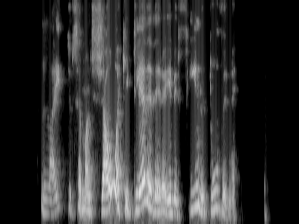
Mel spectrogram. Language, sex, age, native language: Icelandic, female, 60-69, Icelandic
